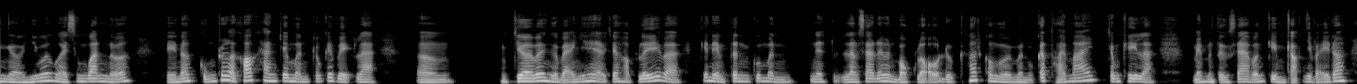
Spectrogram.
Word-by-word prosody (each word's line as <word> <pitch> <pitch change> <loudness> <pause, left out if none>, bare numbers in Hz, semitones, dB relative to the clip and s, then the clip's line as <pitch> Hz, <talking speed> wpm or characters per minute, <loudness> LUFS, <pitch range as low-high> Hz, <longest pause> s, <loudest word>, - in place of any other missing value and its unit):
ngờ 115 -5 0
những 130 +5 0
mối 170 - +4
quan 155 - 0
hệ 110 - +2
xung 140 +5 -2
quanh 140 -2 +3
nữa. 135 +8 +1 0.3
Thì 110 0 0
nó 140 +7 +1
cũng 130 +4 -2
rất 205 - +3
là - - +5
khó 175 +1 +5
khăn 170 -4 0
cho 155 -1 +1
mình 125 -4 -1
trong 140 0 -6
cái 165 - 0
việc 120 -2 0
là, 115 -2 0 0.4
ờ, 110 -1 0 0.7
ừ, 115 - -4
chơi 145 0 +6
với 165 +1 +6
người 130 -6 +2
bạn 110 +2 0
như 135 - -1
thế 155 - +3
nào 145 - +1
cho 130 - -1
hợp 125 -4 -4
lý 145 +7 +4
và 155 - 0 0.2
cái - - -2
niềm 140 -7 +2
tin 140 -2 0
của 145 - -3
mình 115 -6 -3 0.2
nè, 120 0 -1
làm 115 0 -2
sao 135 +3 +1
để 140 - 0
mình 140 -7 +1
bộc 110 0 -1
lộ - - +2
được 110 -4 -4
hết 190 +1 +2
con 150 -5 -1
người 115 -2 0
mình 110 -1 -2
một 105 - -7
cách 160 +5 0
thoải 110 +2 -1
mái, 160 +8 +1
trong 135 -1 -2
khi 140 -1 +2
là 110 -5 0 0.4
mẹ 110 - 0
mình 115 -1 -1
từ 110 -1 -1
xa 125 +3 0
vẫn 115 +3 0
kìm 125 -7 -1
cặp 105 +2 -1
như 125 - -2
vậy 115 0 0
đó. 165 +2 +3
130 Hz, 300 wpm, -22 LUFS, 115-145 Hz, 0.7 s, chơi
